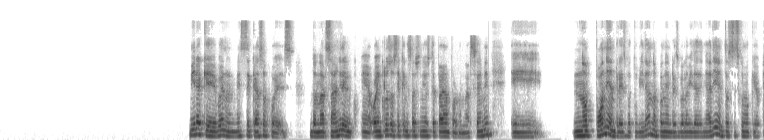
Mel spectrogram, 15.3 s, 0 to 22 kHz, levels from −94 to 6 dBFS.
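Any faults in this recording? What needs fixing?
From 6.85 to 9.77 s the speech turns duller and boxier, with nothing above 7.6 kHz, then opens out again. The likely cause is an input switched to a poorer device mid-recording, since the change brings its own tone and a faint new background noise well below the speech. A plain filter or codec bandwidth drop would narrow the band without adding that noise floor. The level stays about the same, and there is no gap at either switch. To prevent it, lock the recording to one fixed input device and disable automatic switching to headsets or call profiles.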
